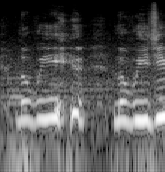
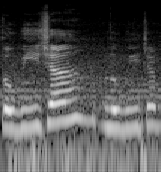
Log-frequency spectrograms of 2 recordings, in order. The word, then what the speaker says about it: Ouija: Luigi board? Yes, the Luigi board. Actually, it's pronounced Luija board.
